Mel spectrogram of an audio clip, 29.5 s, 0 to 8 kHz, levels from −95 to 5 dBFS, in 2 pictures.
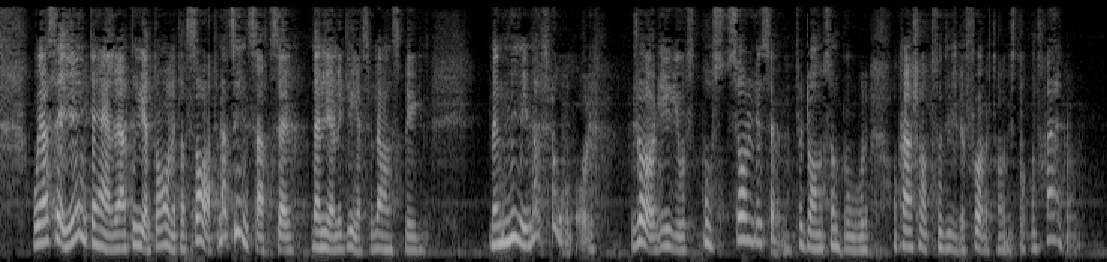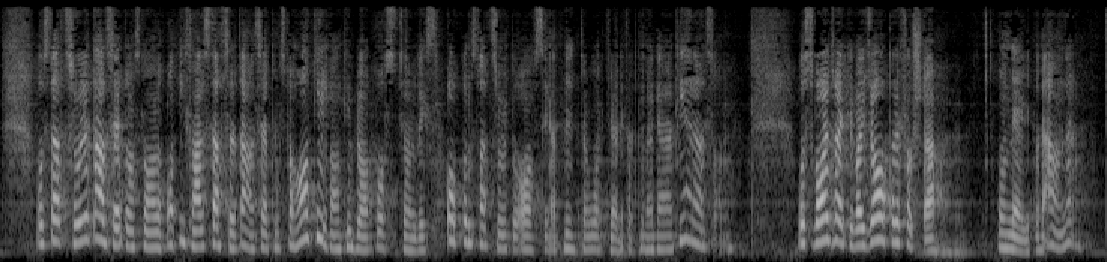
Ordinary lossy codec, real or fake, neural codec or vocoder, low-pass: MP3, 32 kbps; fake; codec, 24 kHz, 1 kbps, SNAC; 7.2 kHz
